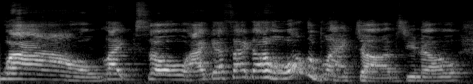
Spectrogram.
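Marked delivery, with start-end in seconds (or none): 0.0-1.0 louder, drawn-out disbelieving wow; stunned wow. Retold or imitated. Host reacting to her guest, stunned wow. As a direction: let it land in disbelief. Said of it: "I was like".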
